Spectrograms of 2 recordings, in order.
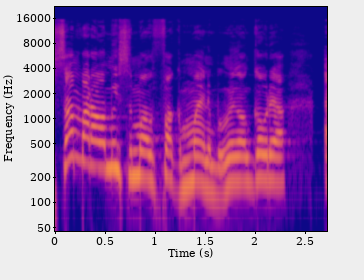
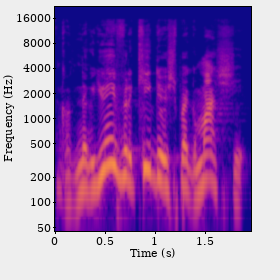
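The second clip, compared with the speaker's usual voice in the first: usual speaking voice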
